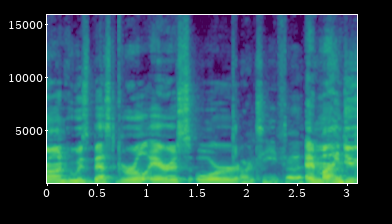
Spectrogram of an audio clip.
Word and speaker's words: Aerith: opinion of this show, we pronounce it Aeris. I understand people spell it Aerith, but... And so does the trailer. But you know what? I'm gonna say Aeris, and y'all gotta deal with it.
